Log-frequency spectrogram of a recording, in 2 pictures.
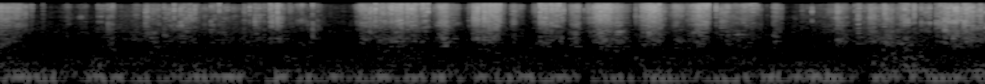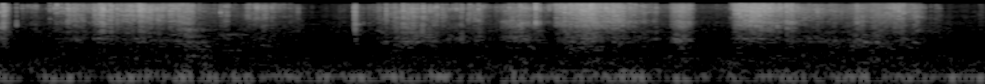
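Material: Woven plastic.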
